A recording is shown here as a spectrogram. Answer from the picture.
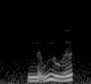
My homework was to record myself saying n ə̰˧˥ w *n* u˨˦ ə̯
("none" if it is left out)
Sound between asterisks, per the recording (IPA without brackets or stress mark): n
